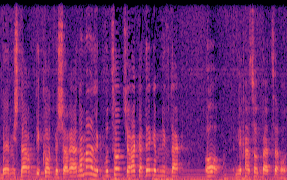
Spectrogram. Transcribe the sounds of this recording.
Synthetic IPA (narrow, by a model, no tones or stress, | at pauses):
bemiʃtaʁbd̪iko̞t̪beʃaʁeanamalekvut͡so̞tʃeʁakhad̪ekemnivd̪ak | oniχnaso̞t̪̚beat͡saʁo̞̰t̪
